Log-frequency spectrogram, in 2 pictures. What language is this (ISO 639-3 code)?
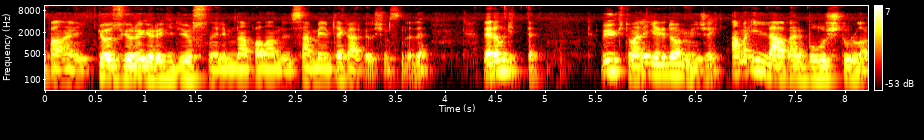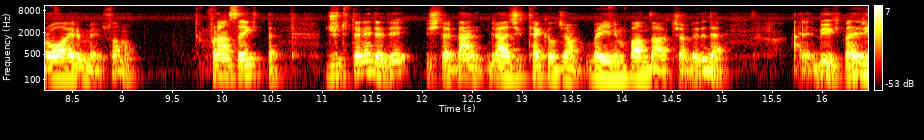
tur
